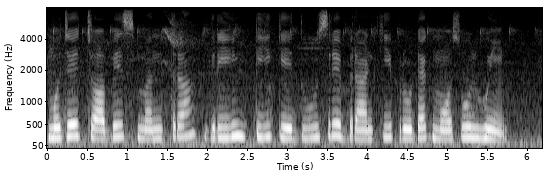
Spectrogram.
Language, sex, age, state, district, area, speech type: Urdu, female, 18-30, Uttar Pradesh, Aligarh, urban, read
